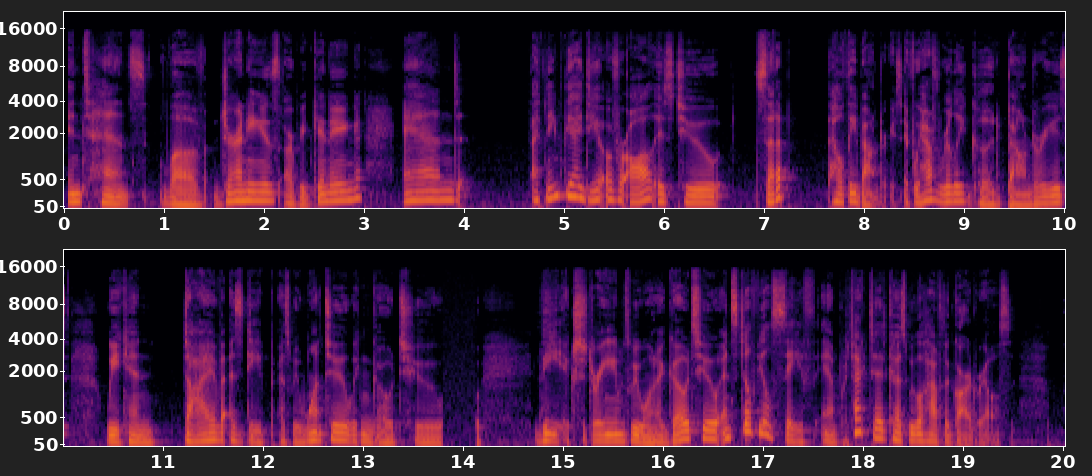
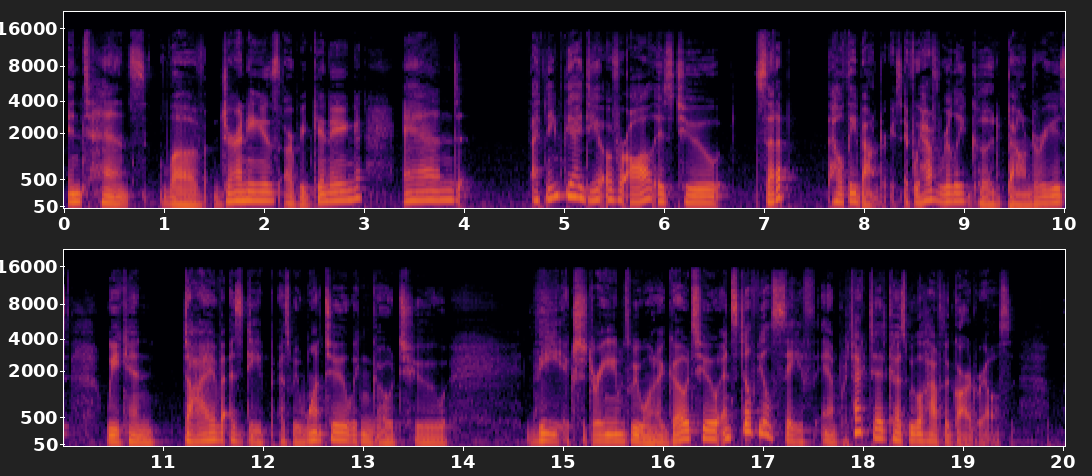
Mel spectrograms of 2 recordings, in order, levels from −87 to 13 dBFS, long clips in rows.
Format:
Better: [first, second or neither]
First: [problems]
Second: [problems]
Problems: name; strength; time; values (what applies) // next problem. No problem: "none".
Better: second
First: audio freezing; at 14 s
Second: none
